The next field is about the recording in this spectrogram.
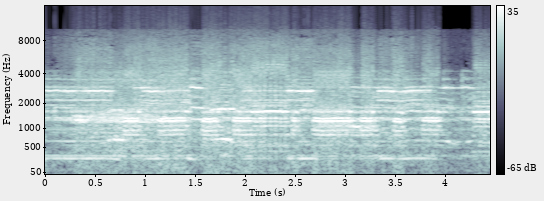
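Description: Loud, dense street traffic at the intersection of Market, Pine, and Harvard Streets, with several car horns honking at once, overlapping blasts sounding continuously for a few seconds.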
